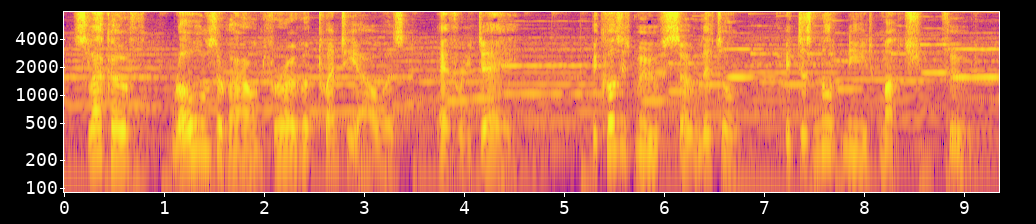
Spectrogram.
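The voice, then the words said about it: David Attenborough impression. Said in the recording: “I will try my best to do a David Attenborough voice.”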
